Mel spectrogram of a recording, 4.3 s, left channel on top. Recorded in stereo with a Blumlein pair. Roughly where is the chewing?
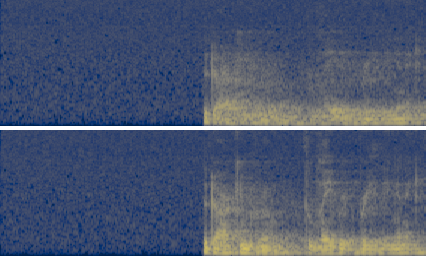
I don't hear chewing.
